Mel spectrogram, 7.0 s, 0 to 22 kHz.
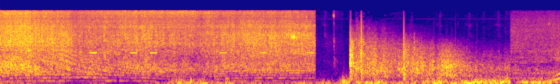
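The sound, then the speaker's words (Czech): A heavy, rumbling blast from an artillery shell hitting the ground in a target impact area about 11 km from where it was fired, during a military firing exercise, followed by a rolling boom and crackling debris, loud, with no voices. “Střeba dopadla s požadovanou přesností a prokázala, že náš komerční dron je použitelný pro potřeby dělostřelstva.”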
